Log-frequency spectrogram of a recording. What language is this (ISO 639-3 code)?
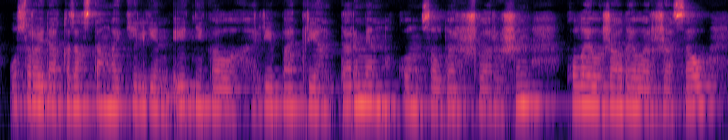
kaz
